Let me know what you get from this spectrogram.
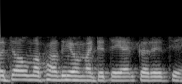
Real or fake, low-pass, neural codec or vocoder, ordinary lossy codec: fake; 3.6 kHz; codec, 16 kHz, 1.1 kbps, Voila-Tokenizer; none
